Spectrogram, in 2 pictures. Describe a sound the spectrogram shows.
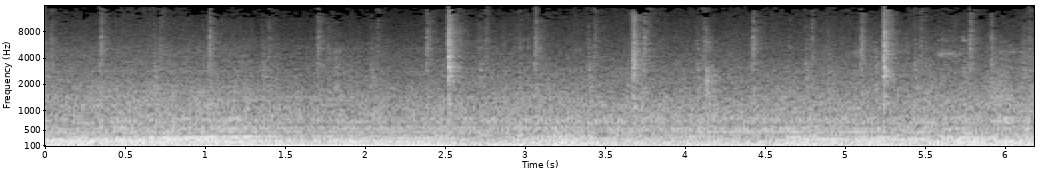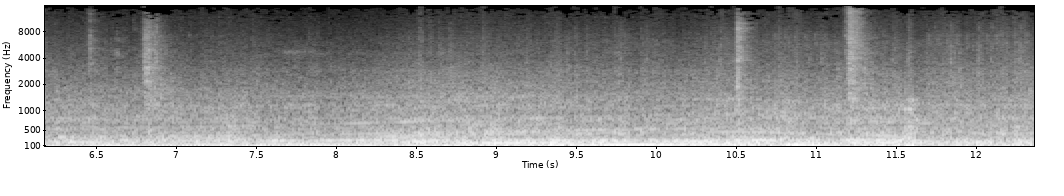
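Fittings inside a moving bus rattle and click.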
